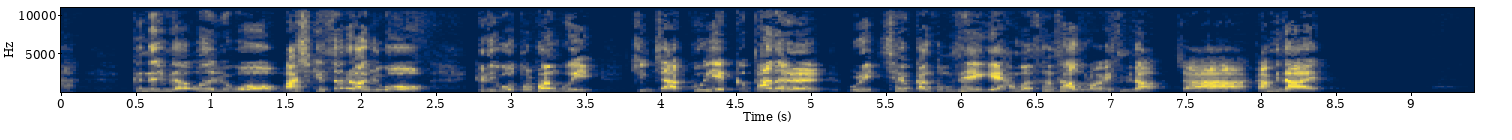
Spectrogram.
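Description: A man speaks cheerfully and with animation, close by.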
